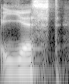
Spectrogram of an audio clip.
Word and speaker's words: GIST: Jake, when he was pronouncing it a couple podcasts ago, GIST. No, it's just like it sounds.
